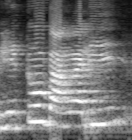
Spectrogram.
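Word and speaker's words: ভেতো বাঙালি: भेतो बांगाली मतलब कि इसका प्रोनाउंसिएशन है भेतो बांगाली।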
